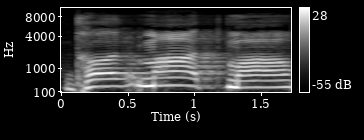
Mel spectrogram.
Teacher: र आधा है, त आधा है। आधे अक्षर को पूरा नहीं करना है, मतलब उसमें अमिक्स नहीं करना।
